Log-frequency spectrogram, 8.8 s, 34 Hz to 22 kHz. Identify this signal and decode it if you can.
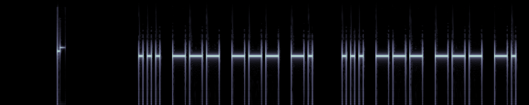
Morse code, heard as a keyed tone, about 17 wpm, 700 Hz. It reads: SOON SOON
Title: Top 500 Words Repeated 17wpm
